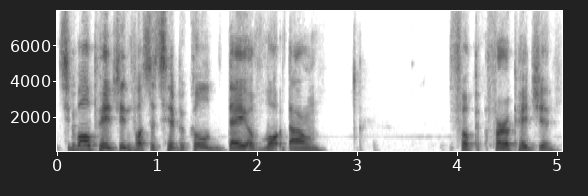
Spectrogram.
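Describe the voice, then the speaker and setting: A man's voice: medium pitch, animated, moderate pace, a bit bright. A man playing a wry, straightforward podcast interviewer in a comedy audio drama.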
